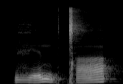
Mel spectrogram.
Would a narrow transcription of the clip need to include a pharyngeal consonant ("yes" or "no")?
no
